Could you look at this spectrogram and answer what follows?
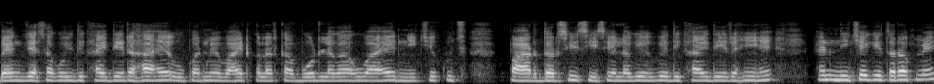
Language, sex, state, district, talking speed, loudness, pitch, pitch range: Hindi, male, Goa, North and South Goa, 205 wpm, -18 LUFS, 180 Hz, 175-190 Hz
